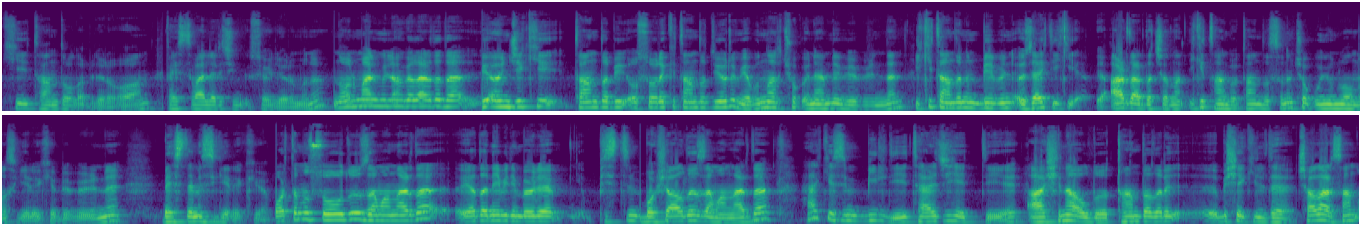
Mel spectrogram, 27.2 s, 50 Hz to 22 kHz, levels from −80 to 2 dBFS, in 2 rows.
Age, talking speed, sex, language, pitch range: 50-69, 140 wpm, male, Turkish, 120-155 Hz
